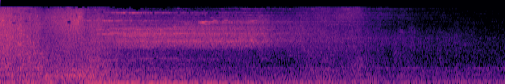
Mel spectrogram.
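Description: A triumphant fanfare swells and fades.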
